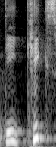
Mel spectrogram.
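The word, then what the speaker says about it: DE-CIX: You are directly on the DCIX, or D-Kicks, as it should be pronounced. I still say DCIX, sorry.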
